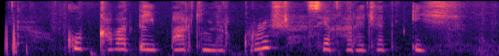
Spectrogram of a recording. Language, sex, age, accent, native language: Uzbek, female, 18-24, Samarqand, Uzbek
